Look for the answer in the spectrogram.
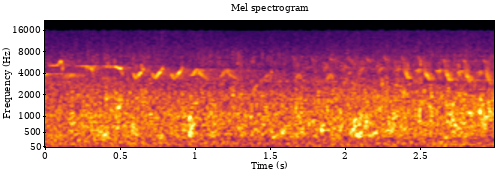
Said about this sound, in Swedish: Och det är så kraftfullt att vara nära ett vattendrag så här. Jag sitter ju nu på kanten och det är väldigt svårt att ta sig fram faktiskt. För att vattnet har ju verkligen tagit landskapet i sitt grepp.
